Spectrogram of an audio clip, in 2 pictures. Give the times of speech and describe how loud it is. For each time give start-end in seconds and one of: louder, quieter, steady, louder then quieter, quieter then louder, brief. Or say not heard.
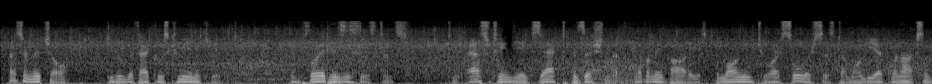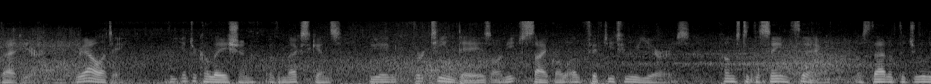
0.0-18.5 steady.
